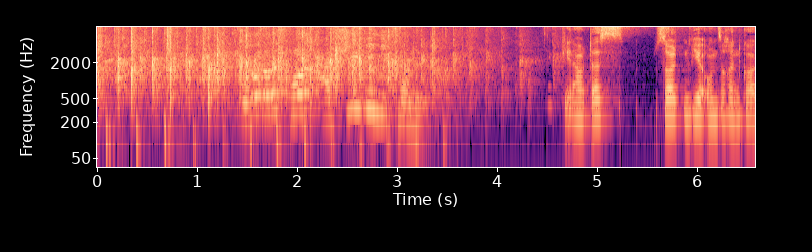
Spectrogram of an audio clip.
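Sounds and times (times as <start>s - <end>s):
audience applause: 0.0s - 4.8s
speech: 2.0s - 3.5s, 4.7s - 6.5s.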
